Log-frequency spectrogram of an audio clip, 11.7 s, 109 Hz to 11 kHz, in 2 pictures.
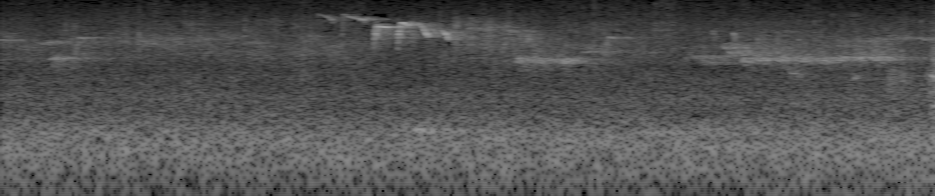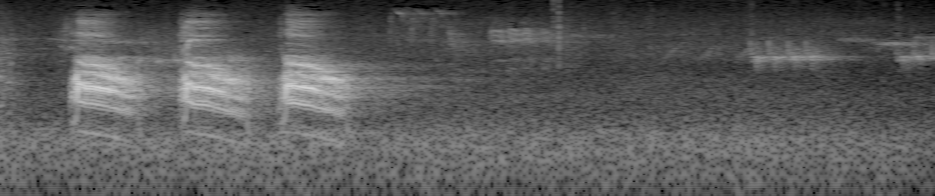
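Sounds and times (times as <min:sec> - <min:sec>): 
quiet background hiss: 0:00.0 - 0:11.6
bird giving harsh raspy caws: 0:06.3 - 0:08.4.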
